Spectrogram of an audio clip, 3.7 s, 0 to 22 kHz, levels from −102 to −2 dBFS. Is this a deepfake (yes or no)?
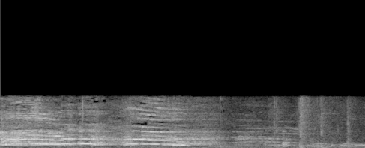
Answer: no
